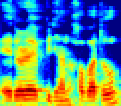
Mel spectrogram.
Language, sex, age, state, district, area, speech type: Assamese, male, 18-30, Assam, Majuli, rural, spontaneous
